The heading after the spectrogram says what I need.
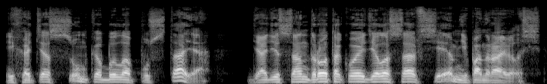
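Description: A man narrating an audiobook in a calm, even storytelling manner. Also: lowish voice, moderate pace, gravelly, dry recording, studio quality. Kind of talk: scripted narration.

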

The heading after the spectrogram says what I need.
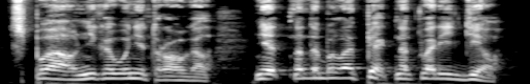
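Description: Мужчина озвучивает ворчливого бородатого напарника, глуховатый, тёмный голос. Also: male voice, on the high side, normal speed, darkish tone, natural voice. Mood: grumbling. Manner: grumbling, complaining. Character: grumpy bearded male comrade, shaken and sulky.

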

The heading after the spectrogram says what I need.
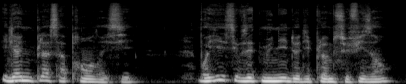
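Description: A man's voice: a little high, animated, fairly quick, warm tone, slightly rough, voice pushed up. A man reading aloud and voicing a proud young aristocratic girl who speaks in a mocking, theatrical tone.

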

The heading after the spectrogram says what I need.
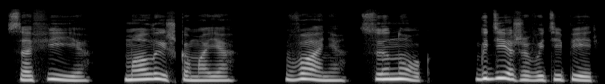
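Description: A woman's voice: mid-range voice, dark tone, dry recording, studio quality, close to an everyday voice. A woman reading as a shaken young father. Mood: overwhelmed. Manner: slow, emotional, halting.

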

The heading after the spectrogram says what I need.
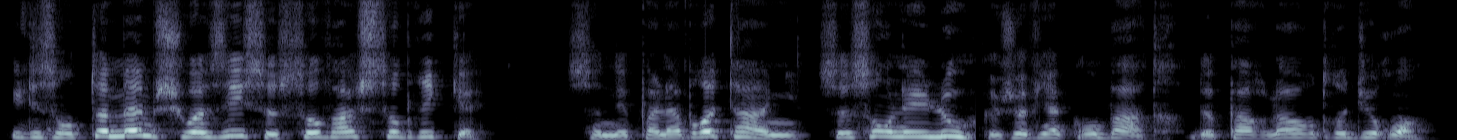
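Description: A woman's voice: on the high side, a little slow, darkish tone. A woman reading the part of a frank, cheerful young army captain in an audiobook.

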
